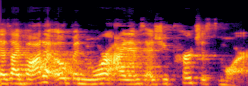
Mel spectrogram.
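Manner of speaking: usual speaking voice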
